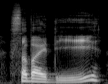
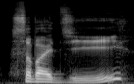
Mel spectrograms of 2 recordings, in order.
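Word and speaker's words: ສະບາຍດີ: В слове «сабайди» последний ударный слог содержит долгую гласную «и». На ней реализуется низкий восходящий тон.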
